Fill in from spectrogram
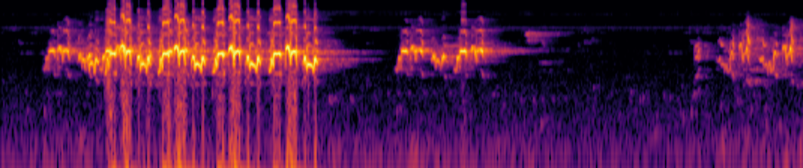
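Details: A sooty-headed bulbul, recorded for luring or tutoring birds, delivers a lively bubbling phrase of quick rising and falling notes, then a shorter warble and a faint closing twitter after a pause.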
